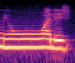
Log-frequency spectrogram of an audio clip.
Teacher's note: ادغام بالغنہ، نون ساکن کے بعد واو حروف ادغام میں سے آ گیا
